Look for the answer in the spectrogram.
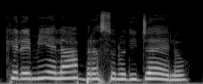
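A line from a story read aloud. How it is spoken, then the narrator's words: Mother exclaiming. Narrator (Italian): esclamò la madre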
